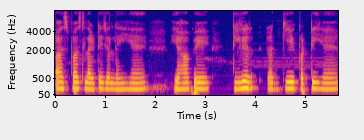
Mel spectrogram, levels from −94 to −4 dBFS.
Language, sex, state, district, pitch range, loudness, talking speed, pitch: Hindi, female, Uttar Pradesh, Lalitpur, 170-185 Hz, -18 LUFS, 135 wpm, 180 Hz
